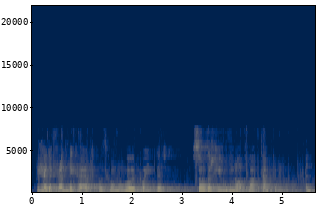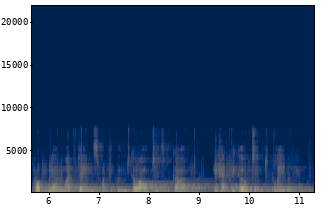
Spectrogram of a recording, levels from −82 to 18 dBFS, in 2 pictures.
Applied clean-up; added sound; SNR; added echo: neural separator model SepFormer DNS4.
